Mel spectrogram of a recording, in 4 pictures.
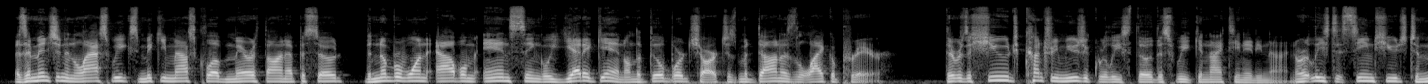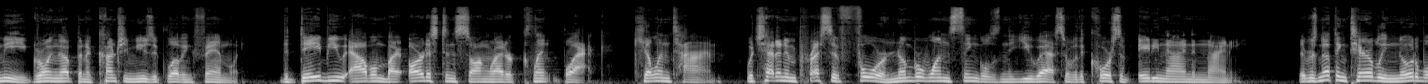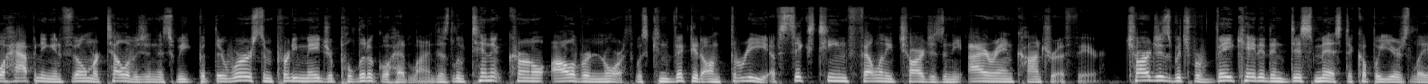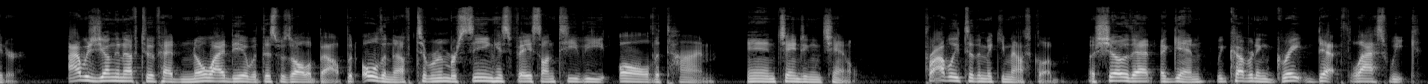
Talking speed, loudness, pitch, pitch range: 190 wpm, -17 LUFS, 135 Hz, 120-150 Hz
